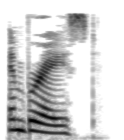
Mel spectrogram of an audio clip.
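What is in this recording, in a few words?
"embraced", British English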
